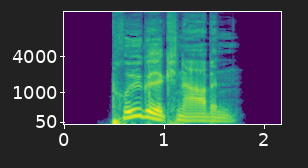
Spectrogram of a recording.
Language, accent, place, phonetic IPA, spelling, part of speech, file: German, Germany, Berlin, [ˈpʁyːɡəlknaːbən], Prügelknaben, noun, De-Prügelknaben.ogg
- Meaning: 1. plural of Prügelknabe 2. genitive singular of Prügelknabe 3. dative singular of Prügelknabe 4. accusative singular of Prügelknabe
